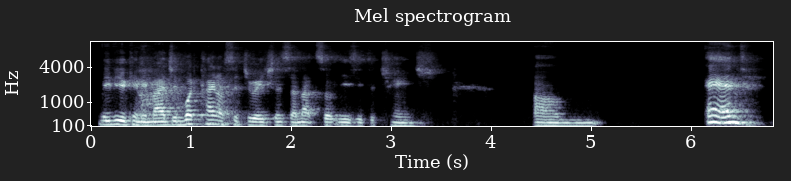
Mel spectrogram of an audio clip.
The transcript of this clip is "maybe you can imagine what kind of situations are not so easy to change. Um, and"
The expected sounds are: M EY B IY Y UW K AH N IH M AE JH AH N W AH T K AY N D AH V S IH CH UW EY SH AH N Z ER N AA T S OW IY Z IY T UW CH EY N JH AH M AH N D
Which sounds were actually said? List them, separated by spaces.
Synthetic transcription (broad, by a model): M EY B IY Y UW K AH N IH M AE JH AH N W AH T K AY N D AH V S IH CH UW EY SH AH N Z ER N AA T S OW IY Z IY T UW CH EY N JH AH M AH N D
